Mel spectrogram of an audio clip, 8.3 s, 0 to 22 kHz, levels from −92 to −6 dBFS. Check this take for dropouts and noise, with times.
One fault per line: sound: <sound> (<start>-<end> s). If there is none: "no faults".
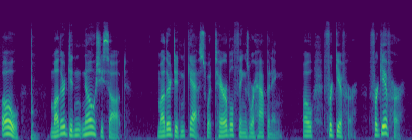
sound: tap (0.6-0.8 s)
